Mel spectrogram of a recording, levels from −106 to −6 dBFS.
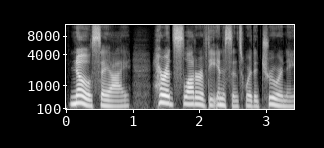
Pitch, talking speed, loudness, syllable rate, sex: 200 Hz, 210 wpm, -19 LUFS, 5.7 syllables/s, female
